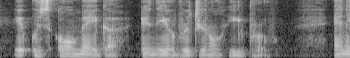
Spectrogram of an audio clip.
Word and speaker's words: omega: he suddenly asked me whether in reading the Revelation he ought to say omega as a Dactyl with the accent on the o or omega as two words if you understand me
